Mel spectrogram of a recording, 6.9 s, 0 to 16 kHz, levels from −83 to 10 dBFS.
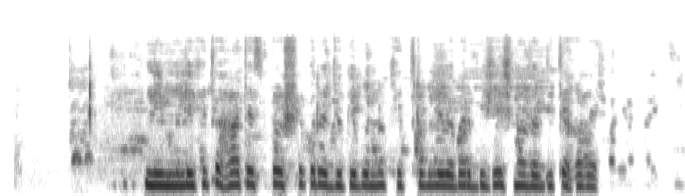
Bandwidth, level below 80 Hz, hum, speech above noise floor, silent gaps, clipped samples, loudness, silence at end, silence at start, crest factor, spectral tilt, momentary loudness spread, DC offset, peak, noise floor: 7.6 kHz; -60 dBFS; none; 55 dB; none; under 0.1%; -18 LUFS; 0.7 s; 0.7 s; 16 dB; -7 dB/octave; 14 LU; under 0.1%; -4 dBFS; -72 dBFS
